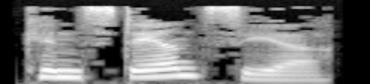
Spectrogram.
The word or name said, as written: constancia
